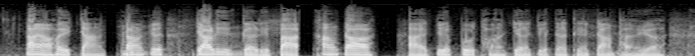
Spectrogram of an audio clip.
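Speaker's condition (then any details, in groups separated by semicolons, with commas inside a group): Hearing impairment; congenitally deaf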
